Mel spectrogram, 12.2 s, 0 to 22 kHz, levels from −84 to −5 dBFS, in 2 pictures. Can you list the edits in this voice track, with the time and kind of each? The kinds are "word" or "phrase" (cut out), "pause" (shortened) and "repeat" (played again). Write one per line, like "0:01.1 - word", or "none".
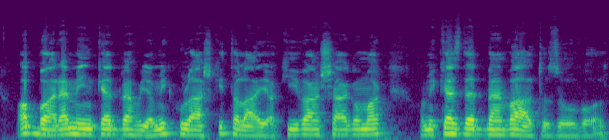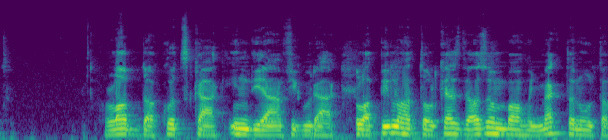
0:09.6 - word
